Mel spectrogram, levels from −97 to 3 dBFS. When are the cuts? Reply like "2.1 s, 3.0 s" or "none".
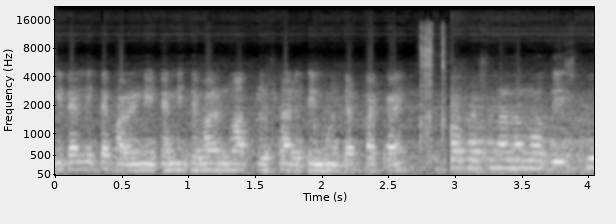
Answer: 2.9 s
